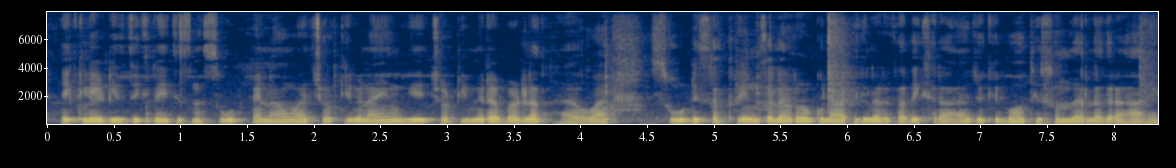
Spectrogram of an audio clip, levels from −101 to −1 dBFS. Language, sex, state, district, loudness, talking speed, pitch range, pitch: Hindi, male, Uttar Pradesh, Deoria, -25 LUFS, 265 wpm, 110-120 Hz, 115 Hz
